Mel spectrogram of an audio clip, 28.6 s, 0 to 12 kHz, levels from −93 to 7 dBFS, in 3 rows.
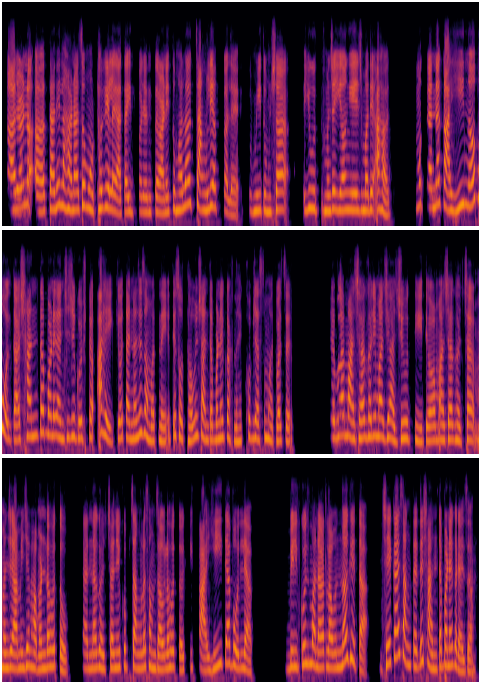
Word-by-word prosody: कारण 280 +6 +3
अ, 235 -7 +2
त्यांनी 275 +4 +2
लहानाचं 265 0 +2
मोठं 270 0 0
केलं 285 -4 +3
आहे, 235 - +2
आता 205 +3 0
इथपर्यंत. 230 0 -4
आणि 215 +1 +2
तुम्हाला 270 +6 +2
चांगली 260 +4 +3
अक्कल 250 -8 -4
आहे, 180 - -4 0.2
तुम्ही 245 +1 -1
तुमच्या 255 +2 +2 0.4
यूथ, 275 +2 0 0.2
म्हणजे 245 +3 +2
यंग 255 +1 +2
एजमध्ये 255 0 +2
आहात, 255 -8 +1 0.5
मग 330 +3 -4
त्यांना 300 +3 +3
काहीही 270 +1 +3
न 335 0 +2
बोलता, 230 - +1
शांतपणे 295 +3 0
त्यांची 265 -2 -1
जी 280 +1 -1
गोष्ट 255 +2 -1
आहे, 290 -11 +2
किंवा 250 - 0
त्यांना 250 -1 +1
जे 325 +4 +1
जमत 235 -10 -1
नाही, 205 -2 0
ते - - 0
स्वतःहून 250 -1 -1
शांतपणे 235 -2 0
करणं 220 -6 -2
हे 205 - 0
खूप 275 -2 -3
जास्त 250 -1 -2
महत्त्वाचं 215 -4 -1
आहे. 200 - -4 0.8
तेव्हा 275 +3 0
माझ्या 255 -3 +2
घरी 275 +2 0
माझी 275 -2 +1
आजी 235 -3 0
होती, 230 -4 -1
तेव्हा 215 +1 +2
माझ्या 225 +1 0
घरच्या, 230 0 0
म्हणजे 230 0 0
आम्ही 225 +1 +2
जे 265 +3 +2
भावंड 225 -1 +1
होतो, 240 -7 0 0.3
त्यांना 220 0 -2
घरच्यांनी 230 0 0
खूप 255 -3 -3
चांगलं 230 -2 +1
समजावलं 220 -3 +1
होतं, 230 -5 -1
की 230 - -11
काहीही 200 +9 0
त्या 300 -1 +2
बोलल्या, 220 -6 +1 0.8
बिलकुल 245 +4 0
मनात 235 -2 +2
लावून 230 0 +1
न 310 +5 +4
घेता, 360 -5 +1 0.3
जे 290 +2 +1
काय 390 +2 +5
सांगताय, 270 - +1
ते 320 - +1
शांतपणे 250 +2 +1
करायचं. 180 -9 -1
250 Hz, 170 wpm, -22 LUFS, 225-275 Hz, 0.8 s, काय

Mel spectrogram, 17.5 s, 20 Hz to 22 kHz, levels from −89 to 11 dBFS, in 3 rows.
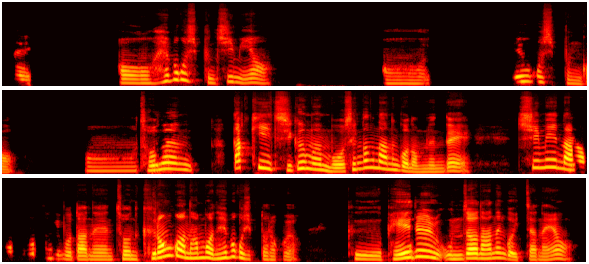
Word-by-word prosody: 네. 175 -2 -7 0.9
어 180 -1 -3
해 255 +9 -5
보고 335 +2 -1
싶은 280 -10 -12
취미요? 195 -5 -7 1.1
어 160 -1 -13 0.9
배우고 250 0 -3
싶은 170 -9 -13
거. 130 - -10 0.7
어 190 0 -13
저는 250 +2 0 0.4
딱히 330 -1 +1
지금은 260 -1 0
뭐 165 -1 +1
생각나는 285 - 0
건 190 -6 +1
없는데 150 +5 -3 0.4
취미나 335 -6 +1 0.2
뭐 180 - -13 0.3
그렇다기보다는 165 -6 -3
저는 180 -1 -2
그런 265 +9 +6
건 295 -8 +6
한번 230 -2 +3
해 235 - +2
보고 285 -2 0
싶더라고요. 155 -5 -10 0.5
그 175 -4 -4
배를 255 +7 +5
운전하는 215 +4 +4
거 - - +1
있잖아요. 155 +6 -4
200 Hz, 245 characters per minute, -22 LUFS, 170-260 Hz, 1.1 s, 그런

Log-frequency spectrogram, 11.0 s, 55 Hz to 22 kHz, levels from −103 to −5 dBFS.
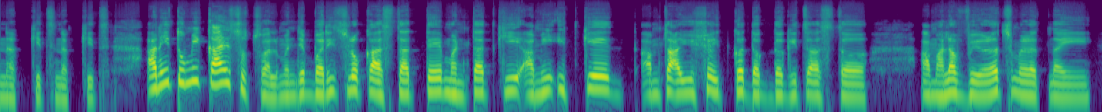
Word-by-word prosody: -नक्कीच-नक्कीच. 115 -2 -11 0.4
आणि 230 +7 +6
तुम्ही 270 +2 +3
काय 250 +2 +9
सुचवाल 140 - -4
म्हणजे 135 +4 -4
बरीच 150 +2 0
लोकं 180 -2 +3
असतात 145 +2 0 0.2
ते 165 0 +3
म्हणतात 155 0 0
की 175 +1 -2
"आम्ही 155 +5 -3
इतके 190 0 +2 0.4
आमचं 145 -1 +1
आयुष्य 155 +5 0
इतकं 170 +1 0
दगदगीचं 140 +1 -3
असतं. 125 0 -3 0.6
आम्हाला 140 +3 +2 0.2
वेळच 145 +5 0
मिळत 140 -4 -1
नाही 120 -1 -5
145 Hz, 125 wpm, -23 LUFS, 130-170 Hz, 0.6 s, काय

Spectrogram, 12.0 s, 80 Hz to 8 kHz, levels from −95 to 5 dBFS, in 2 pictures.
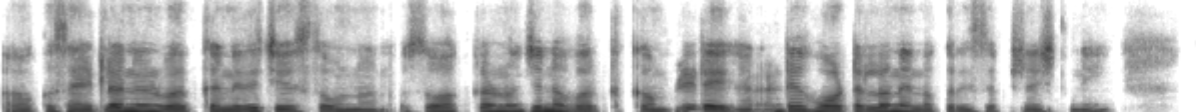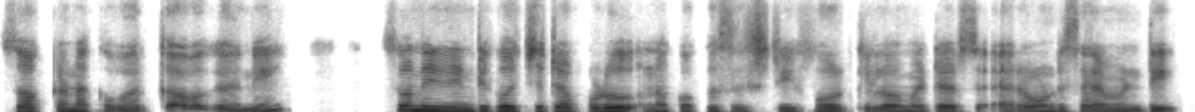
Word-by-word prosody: ఒక 170 +1 -8
సైట్‌లో 175 +3 +1
నేను 205 -2 +2
వర్క్ 170 +1 -3
అనేది 180 +3 +1
చేస్తూ 180 +1 -2
ఉన్నాను. 155 -1 -4
సో, - - -7
అక్కడ 210 - -3
నుంచి 205 +4 0
నా - - +3
వర్క్ 170 0 -5
కంప్లీట్ 185 +3 -3
అయ్యగా 155 -2 0
అంటే 220 +6 0
హోటల్‌లో 185 +1 +1
నేను 180 -3 -1
ఒక - - -10
రిసెప్షనిస్ట్‌ని. 160 0 -7 0.5
సో, - - -9
అక్కడ 235 0 -2
నాకు 205 -3 -4
వర్క్ 180 +3 -4
అవ్వగానే 175 0 0 0.6
సో, 280 - +1
నేనింటికొచ్చేటప్పుడు 240 -3 +4 0.2
నాకొక 195 -1 -3
64 195 +1 -1
కిలోమీటర్స్ 185 -2 0 0.2
అరౌండ్ 190 +3 0
70 170 +1 +1
185 Hz, 155 wpm, -23 LUFS, 170-205 Hz, 0.6 s, నేనింటికొచ్చేటప్పుడు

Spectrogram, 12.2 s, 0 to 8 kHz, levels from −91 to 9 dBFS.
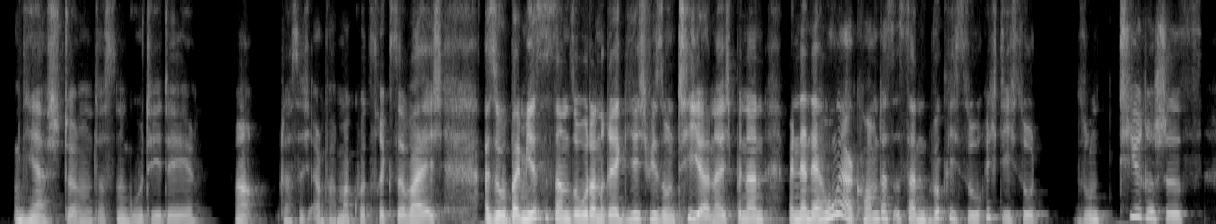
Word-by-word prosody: Ja, 180 -3 -1
stimmt. 175 0 -9
Das 180 - -14
'ne 190 - -3
gute 185 +1 -9
Idee. 180 -1 -7 0.4
Ja, 185 0 -5
dass 180 -1 -11
ich 195 - -13
einfach 180 +1 -9
mal 185 0 -5
kurz 185 0 -11
trickse, 195 -2 -4
weil 180 -2 +3
ich 175 0 -6 0.4
also, 200 0 +6
bei 200 0 +6
mir 215 +3 +8
ist 250 - -3
es 255 - -4
dann 205 -1 +4
so, 200 0 +5
dann 195 -1 +5
reagiere 195 +3 +2
ich 220 +1 -3
wie 215 - +3
so 200 0 0
'n 185 - -1
Tier, 195 -5 +3
ne? 180 +4 0
Ich 195 0 -5
bin 210 -1 -1
dann 205 0 +3 0.2
wenn 200 0 +2
dann 205 +1 +6
der 205 0 +6
Hunger 360 - +4
kommt, 210 +3 -2
das 230 - -2
ist 200 +1 -8
dann 200 -1 0
wirklich 240 -2 -5
so 205 0 -3
richtig 205 -5 -9
so 200 -1 -4 0.4
so 195 +3 -8
'n 200 0 -5
tierisches 240 -8 -4
200 Hz, 235 wpm, -18 LUFS, 185-210 Hz, 0.4 s, mir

